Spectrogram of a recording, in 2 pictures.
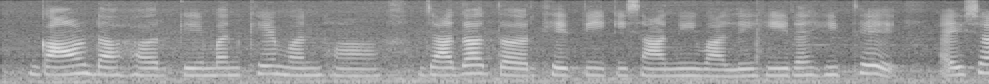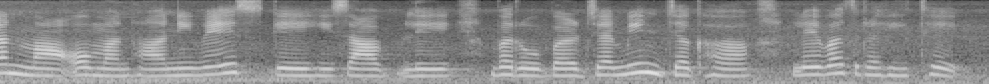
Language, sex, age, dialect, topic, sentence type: Chhattisgarhi, female, 25-30, Western/Budati/Khatahi, banking, statement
